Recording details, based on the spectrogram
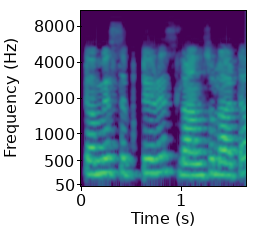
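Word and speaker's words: Tmesipteris lanceolata: सो the next one is, what is टमेसेप्टेरिस लांसुलाटा recently seen in the news. सो ये जो एक type की species है, प्रोनाउंसिएशन इसका क्या है, टमेसेप्टेरिस लांसुलाटा, और एक फॉक फर्न है ये।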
